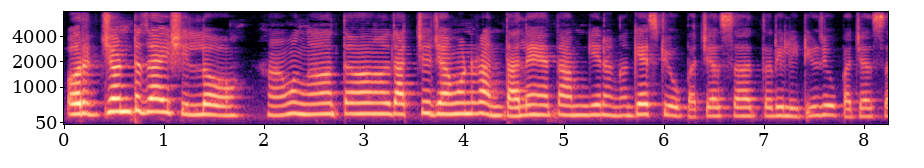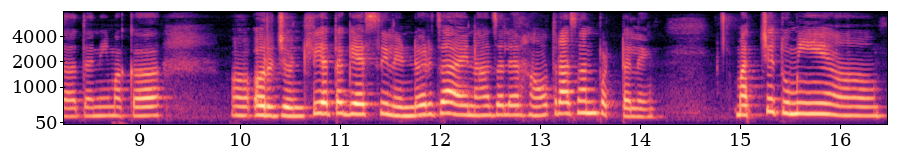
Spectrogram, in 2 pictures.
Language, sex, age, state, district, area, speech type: Goan Konkani, female, 18-30, Goa, Salcete, urban, spontaneous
